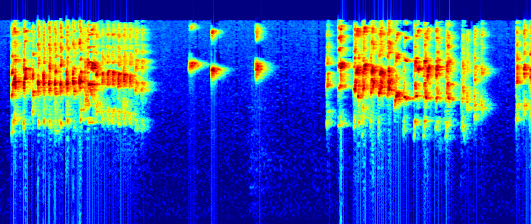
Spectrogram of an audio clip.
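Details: Long rasping chatter from mutation Fischer's lovebirds, pulsing rapidly for nearly two seconds, then three thin high whistles, then another extended shrill chattering run and a final short burst.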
